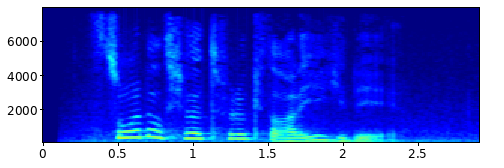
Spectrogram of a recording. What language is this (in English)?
Kabyle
